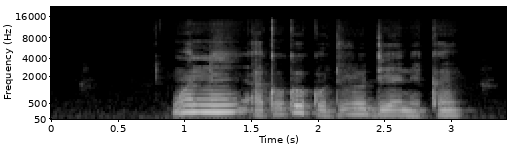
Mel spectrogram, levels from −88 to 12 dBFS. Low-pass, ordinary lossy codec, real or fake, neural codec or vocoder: 14.4 kHz; none; real; none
